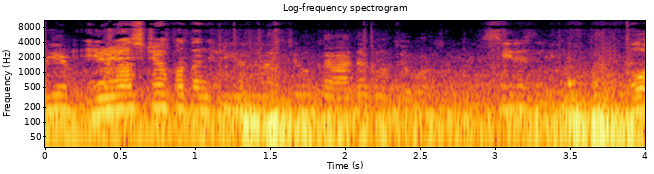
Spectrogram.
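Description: Car driving on a highway, heard from inside the cabin: a steady low road-and-engine rumble that swells briefly about one and a half seconds in and again near the end, with voices talking over it.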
